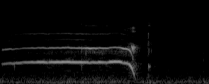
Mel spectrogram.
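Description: A high, steady vocal squeal held on one pitch for just over a second, then dropping sharply in pitch as it cuts off, followed by a small click.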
